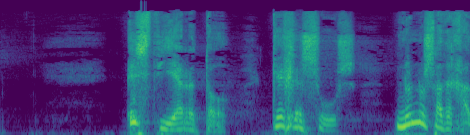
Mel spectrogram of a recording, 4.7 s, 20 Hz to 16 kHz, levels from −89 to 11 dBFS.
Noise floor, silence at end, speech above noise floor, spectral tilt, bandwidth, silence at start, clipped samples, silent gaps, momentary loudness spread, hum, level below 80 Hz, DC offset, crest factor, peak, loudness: -60 dBFS; 0 s; 44 dB; -3 dB/octave; 16 kHz; 1.25 s; under 0.1%; none; 17 LU; none; -40 dBFS; under 0.1%; 18 dB; 0 dBFS; -15 LUFS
